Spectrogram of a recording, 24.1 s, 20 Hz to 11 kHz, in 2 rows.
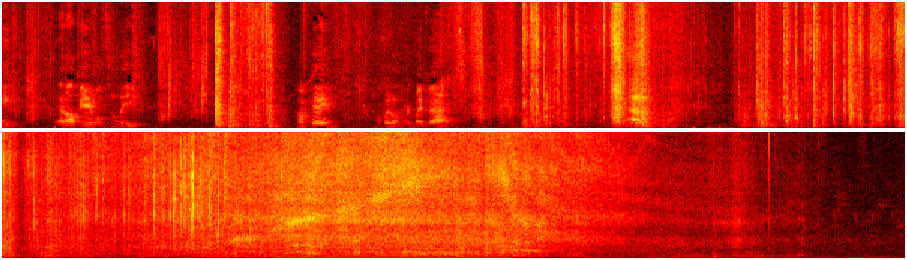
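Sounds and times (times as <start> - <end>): sled knocking and scraping: 9.8 - 20.0, 20.6 - 22.9
sled grinding hiss on ice: 11.9 - 22.2.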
